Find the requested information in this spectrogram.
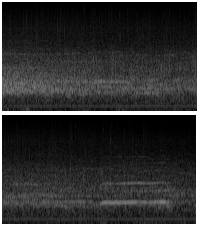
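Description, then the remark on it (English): A large crowd at a concert where bands played on stages cheers and claps steadily, a dense wash of applause with scattered whistles and shouts rising and falling across the whole stretch, fairly loud and continuous. “Come on, I need you cheering.”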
